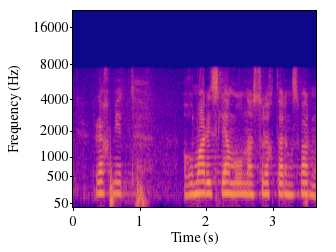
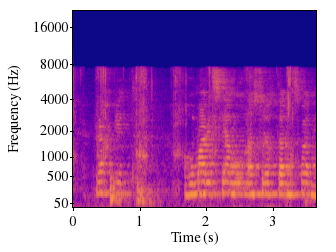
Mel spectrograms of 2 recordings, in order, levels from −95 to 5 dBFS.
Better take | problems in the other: first | background sound (Chewing, mastication); 14 dB below the speech // room echo; dies away in 0.8 s

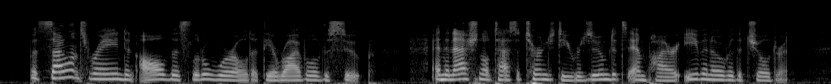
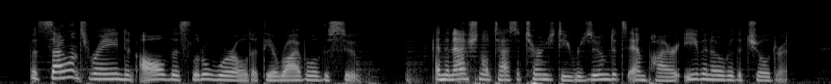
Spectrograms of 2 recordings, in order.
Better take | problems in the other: first | noise reduction (neural separator model SepFormer DNS4)

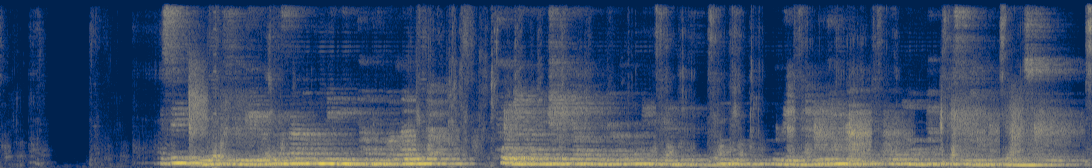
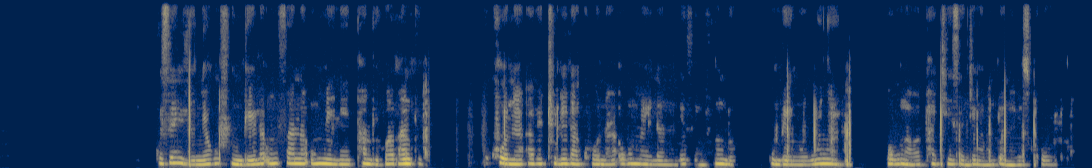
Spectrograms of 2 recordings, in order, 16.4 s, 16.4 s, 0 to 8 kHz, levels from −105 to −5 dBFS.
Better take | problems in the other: second | noise reduction (neural separator model SepFormer DNS4)

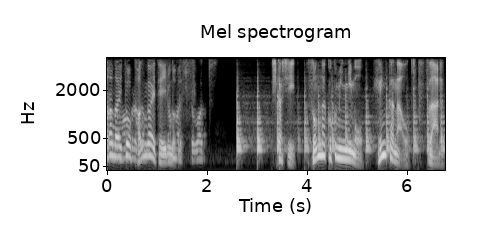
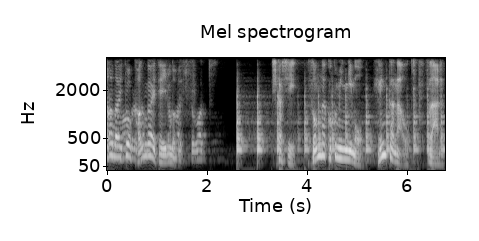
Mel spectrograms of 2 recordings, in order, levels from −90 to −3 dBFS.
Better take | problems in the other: first | room echo; dies away in 0.3 s

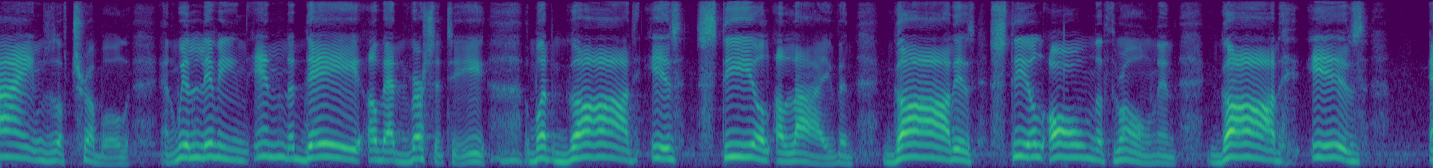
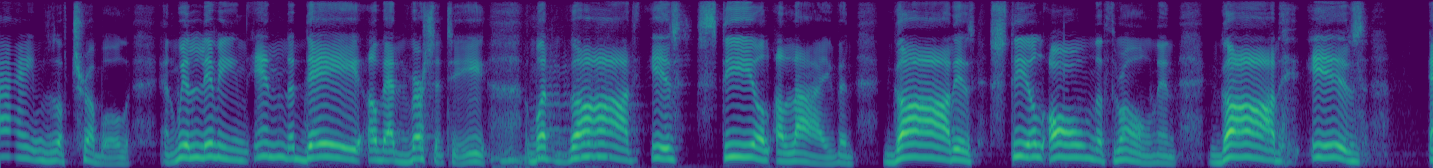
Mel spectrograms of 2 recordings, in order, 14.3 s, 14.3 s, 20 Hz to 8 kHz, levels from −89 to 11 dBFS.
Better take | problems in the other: first | noise reduction (neural mask model DeepFilterNet 3)

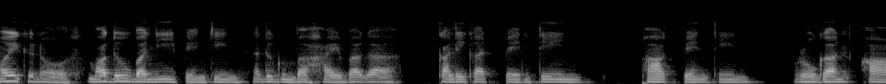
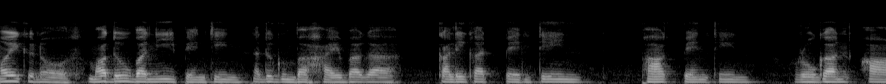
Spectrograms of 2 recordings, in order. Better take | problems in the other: second | noise reduction (neural mask model Resemble Enhance denoiser)

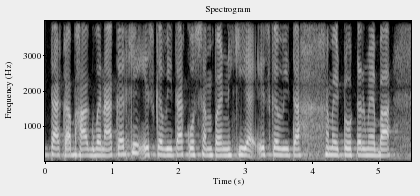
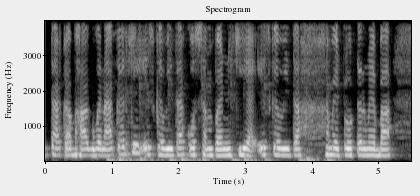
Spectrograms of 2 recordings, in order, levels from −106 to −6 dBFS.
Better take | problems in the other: first | noise reduction (classical method WPE with log-MMSE)

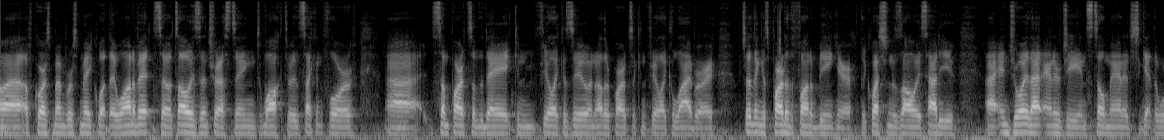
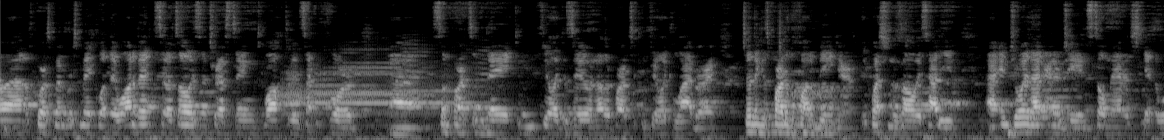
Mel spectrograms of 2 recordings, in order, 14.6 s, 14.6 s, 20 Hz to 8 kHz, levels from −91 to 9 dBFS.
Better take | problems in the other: first | noise reduction (classical method WPE with log-MMSE)

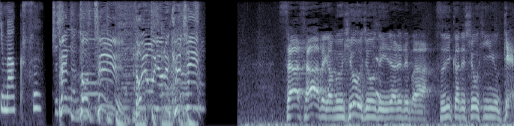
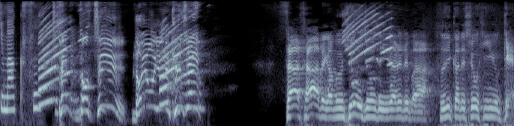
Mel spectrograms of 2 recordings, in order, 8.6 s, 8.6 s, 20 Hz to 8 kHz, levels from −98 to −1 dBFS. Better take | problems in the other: first | noise reduction (neural mask model Resemble Enhance denoiser)

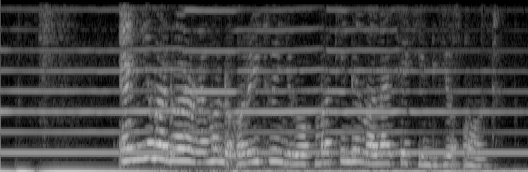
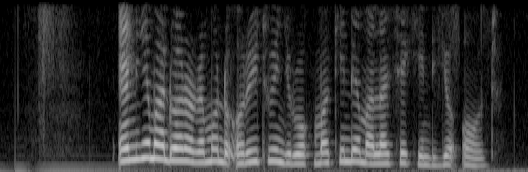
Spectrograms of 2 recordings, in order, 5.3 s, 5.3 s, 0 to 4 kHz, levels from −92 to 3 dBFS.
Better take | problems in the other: second | background sound (Wind instrument, woodwind instrument); 13 dB below the speech // room echo; dies away in 0.2 s

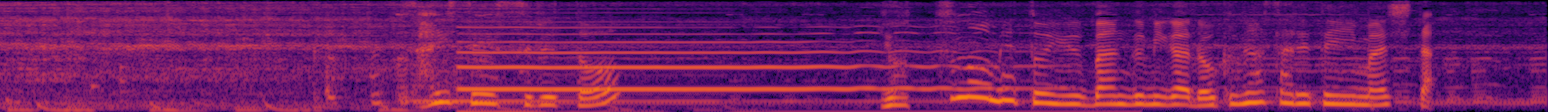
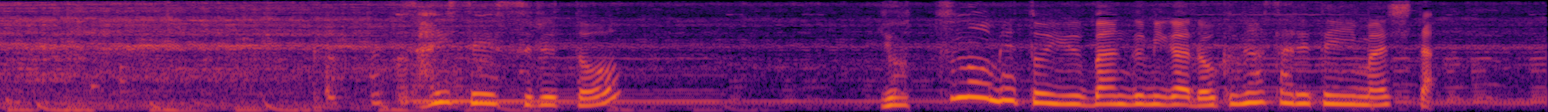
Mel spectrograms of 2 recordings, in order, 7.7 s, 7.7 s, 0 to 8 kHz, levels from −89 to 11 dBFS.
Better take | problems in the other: second | background sound (Wind instrument, woodwind instrument); 2 dB below the speech

